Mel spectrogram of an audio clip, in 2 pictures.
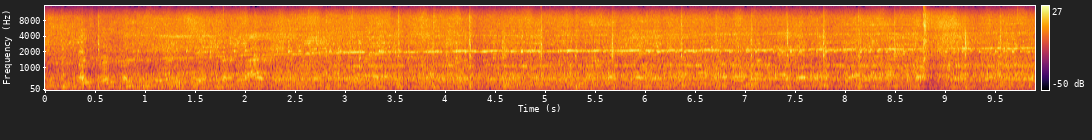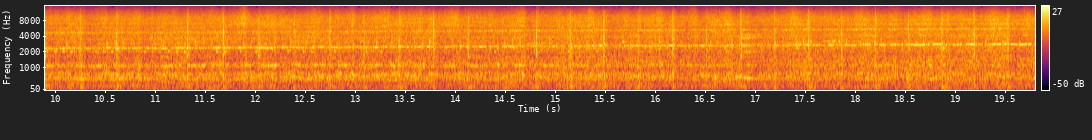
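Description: A treadmill belt whirs steadily, slowly rising in pitch.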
